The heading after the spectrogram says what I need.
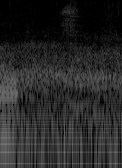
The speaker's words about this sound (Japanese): ちょうどね、ロードサイド沿いなんで、ちょっとあの、いつも通り、車の音が入っちゃうとは思うんですけれども、まあ、すいませんが、ご容赦いただければとね、思っています。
